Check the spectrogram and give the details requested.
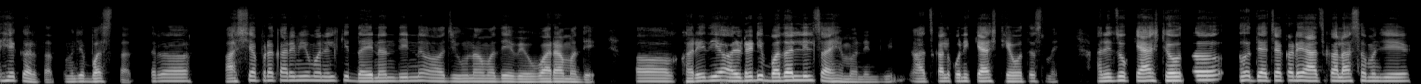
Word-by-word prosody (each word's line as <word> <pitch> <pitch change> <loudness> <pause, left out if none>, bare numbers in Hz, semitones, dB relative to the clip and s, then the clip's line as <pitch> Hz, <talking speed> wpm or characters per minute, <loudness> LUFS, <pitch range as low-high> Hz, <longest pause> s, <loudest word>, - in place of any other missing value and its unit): हे 180 +1 -1
करतात 115 -7 -4
म्हणजे 130 +2 -5
बसतात. 125 -7 -5 0.2
तर 150 +2 -6
अ, 160 0 -1 0.5
अशा 165 +7 -2
प्रकारे 185 0 -2
मी 190 0 -2
म्हणेल 185 -1 -2
की 190 - -2
दैनंदिन 155 +1 -1
अ, 155 -4 -3
जीवनामध्ये 140 -1 -2
व्यवहारामध्ये 125 -2 0 0.4
अ, 145 - -2 0.4
खरेदी 165 +6 +1
ऑलरेडी 180 +2 +3
बदललेलीच 185 +2 +4
आहे 140 -3 +1
म्हणेन 115 -2 -7
मी 125 - -12 0.3
आजकाल 150 +3 -2
कोणी 155 0 0
कॅश 155 -1 +4
ठेवतच 140 0 -2
नाही. 120 -1 -17 0.4
आणि 165 +2 +1
जो 185 +2 +2
कॅश 175 0 +5
ठेवतो 180 +3 +5 0.4
तो 195 - +2
त्याच्याकडे 185 +1 +2
आजकाल 170 0 +3
असं 170 +2 0
म्हणजे, 165 0 -1
160 Hz, 150 wpm, -22 LUFS, 140-180 Hz, 0.5 s, कॅश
